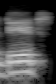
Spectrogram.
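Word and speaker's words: debts: ব্যাড ডেটটা বুঝো, এটা কিন্তু বিটিএস, বি এর উচ্চারণটা হবে না, এটা ডেটস হবে, ব্যাড ডেটস, ঠিক আছে, এটা মনে রাখবা।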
